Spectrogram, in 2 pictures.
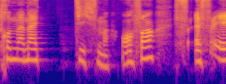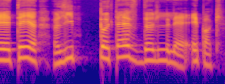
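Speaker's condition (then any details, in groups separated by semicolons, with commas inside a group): Stuttering; cause hypothesized as several traumas; repeated sounds, repeated words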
